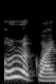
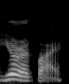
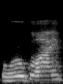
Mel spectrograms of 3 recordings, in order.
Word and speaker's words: Uruguay: was born and raised in iraq so it's uruguay not uruguay i was halfway there yes that's why we pronounce it uruguay but you know i've heard it pronounced in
